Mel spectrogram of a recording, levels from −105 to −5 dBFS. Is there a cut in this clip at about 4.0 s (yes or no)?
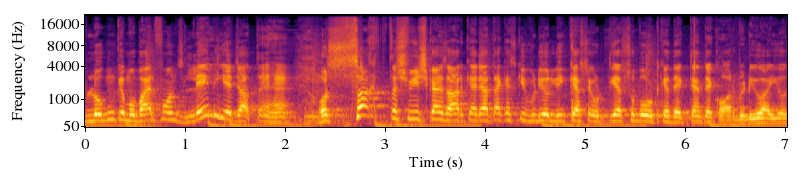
no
